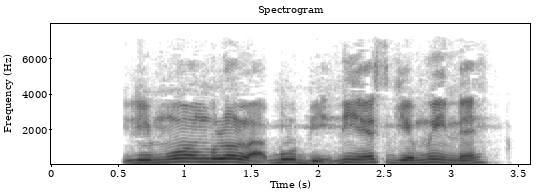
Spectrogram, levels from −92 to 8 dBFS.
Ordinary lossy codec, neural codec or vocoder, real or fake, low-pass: MP3, 48 kbps; codec, 16 kHz, 4 kbps, FreqCodec, larger model; fake; 7.2 kHz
